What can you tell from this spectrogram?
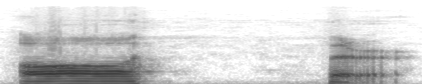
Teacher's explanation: So it's that soft author. So aw, and the th is the tongue very light on the teeth.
